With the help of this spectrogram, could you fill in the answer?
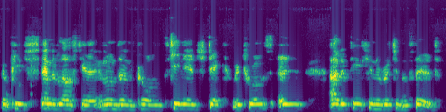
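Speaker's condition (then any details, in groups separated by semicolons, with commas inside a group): Cerebral palsy; affects walking and balance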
